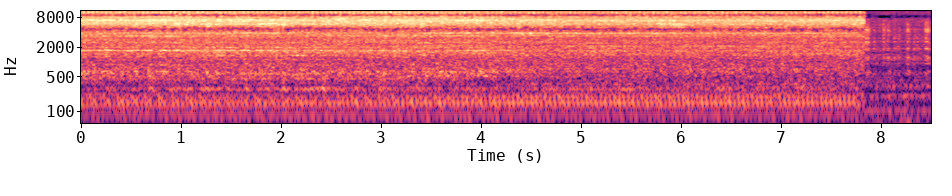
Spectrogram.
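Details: 3.3 L Dodge/Chrysler V6 after the belt tensioner adjustment: a smooth, steady idle with an even hum and no ticking or knocking from the belt drive, the earlier knock having come from the belt/tensioner, not the engine.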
